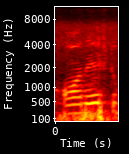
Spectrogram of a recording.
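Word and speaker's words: honest: अगर ओ से पहले यच आ जाए तो साइलेंट, तो इसको ऑनेस्ट बोलते हैं, तो क्या लगाएंगे, अन।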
